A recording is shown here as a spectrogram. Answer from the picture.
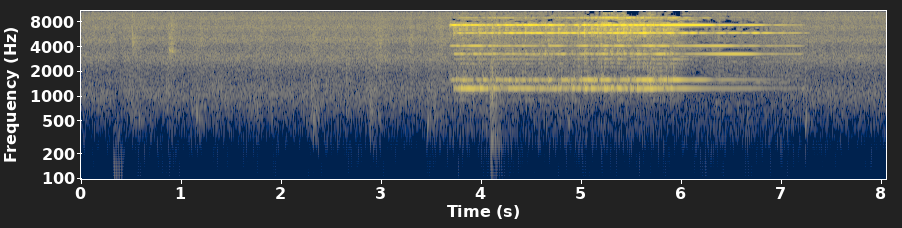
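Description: A smartphone ringing with an incoming call: a steady ring of several tones at once, starting about four seconds in and lasting about three seconds before it stops.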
